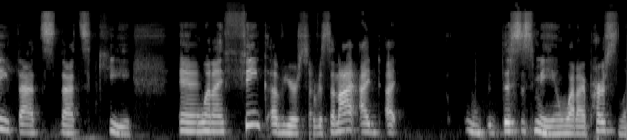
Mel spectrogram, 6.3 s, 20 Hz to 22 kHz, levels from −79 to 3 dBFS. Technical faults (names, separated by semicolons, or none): burst of packet loss; short concealed packet loss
